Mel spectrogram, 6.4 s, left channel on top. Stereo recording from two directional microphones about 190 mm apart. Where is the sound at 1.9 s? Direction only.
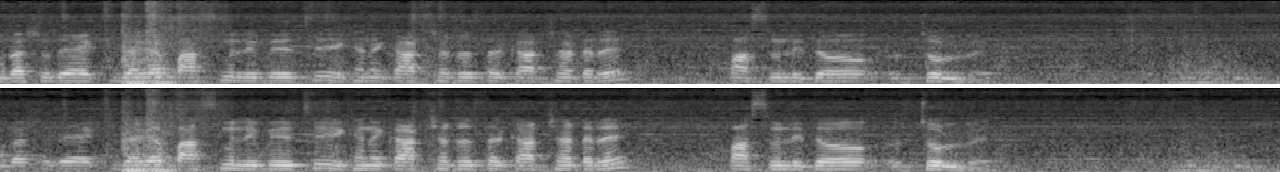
15° right (ahead or behind).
